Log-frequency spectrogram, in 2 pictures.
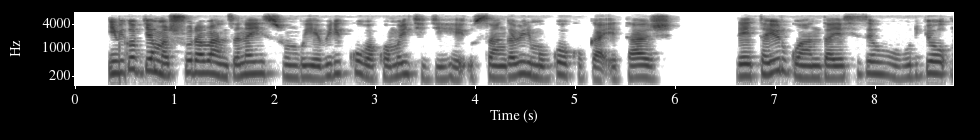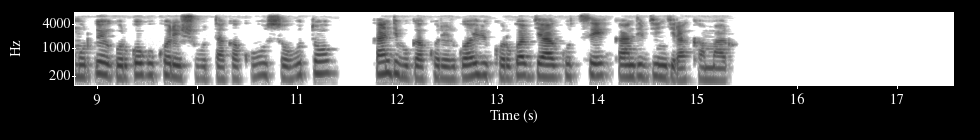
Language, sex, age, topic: Kinyarwanda, female, 25-35, education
